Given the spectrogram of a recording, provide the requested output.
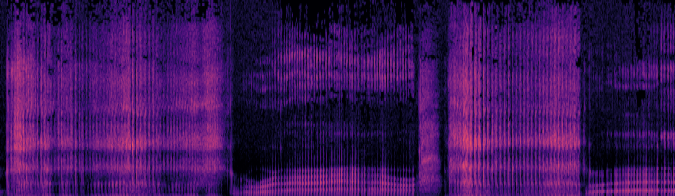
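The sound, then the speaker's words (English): A voice imitates a growling stomach with drawn-out rumbling, gurgling groans broken by breathy, noisy bursts, fairly loud, over several seconds. “And I realized my stomach was growling and I needed a cheeseburger.”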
